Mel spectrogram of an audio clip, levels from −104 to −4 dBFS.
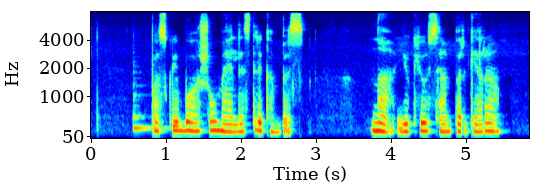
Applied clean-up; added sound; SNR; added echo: none; Bowed string instrument; 15 dB; none.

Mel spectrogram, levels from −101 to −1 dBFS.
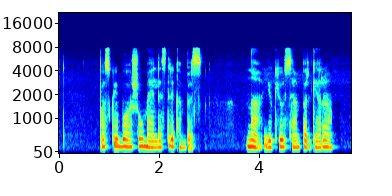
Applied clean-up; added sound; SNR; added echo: none; none; none; none.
